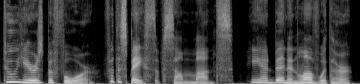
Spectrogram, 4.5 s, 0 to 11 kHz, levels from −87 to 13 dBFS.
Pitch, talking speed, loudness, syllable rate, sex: 210 Hz, 215 wpm, -18 LUFS, 4.5 syllables/s, female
